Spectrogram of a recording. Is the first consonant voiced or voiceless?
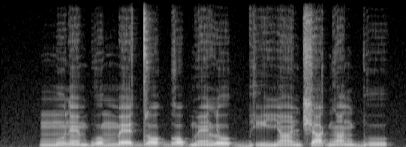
voiced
